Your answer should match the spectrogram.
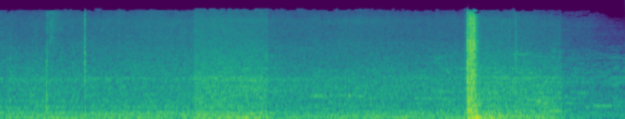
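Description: A car's boot lid slammed shut: one loud thump near the end, over a steady low background rumble.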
